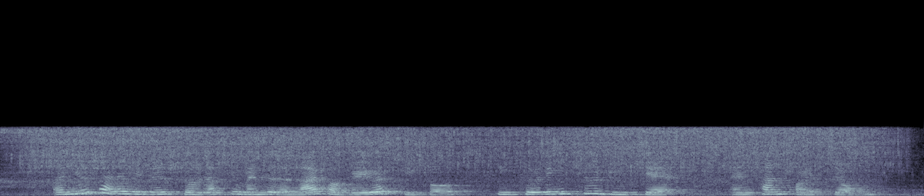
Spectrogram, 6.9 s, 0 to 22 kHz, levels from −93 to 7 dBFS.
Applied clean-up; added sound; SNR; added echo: none; Water tap, faucet; 7 dB; none.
